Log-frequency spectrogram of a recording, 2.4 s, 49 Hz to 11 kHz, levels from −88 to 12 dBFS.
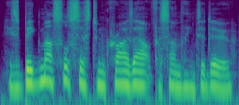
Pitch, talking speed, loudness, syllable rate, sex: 135 Hz, 250 wpm, -17 LUFS, 6.2 syllables/s, male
